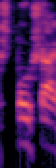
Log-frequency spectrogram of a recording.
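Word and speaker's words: Spotrac: cap side on uh spot Rack or SPO track I don't know how you pronounce it but uh track okay confirmed it's SPO track um especially down here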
